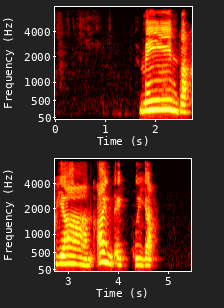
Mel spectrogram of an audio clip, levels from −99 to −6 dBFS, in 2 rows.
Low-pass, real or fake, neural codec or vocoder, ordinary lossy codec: 7.2 kHz; fake; vocoder, 44.1 kHz, 128 mel bands, Pupu-Vocoder; Opus, 64 kbps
